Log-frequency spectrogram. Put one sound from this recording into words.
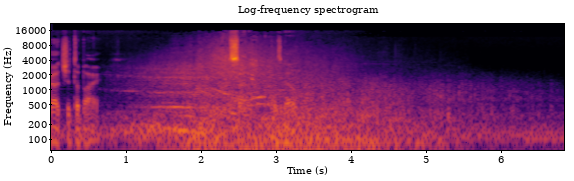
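A deep rumble swells and slowly fades.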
